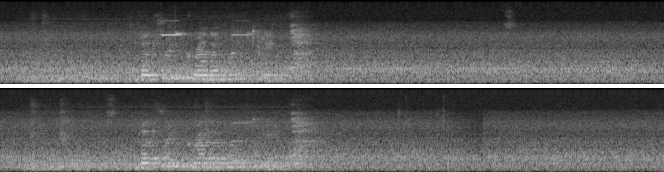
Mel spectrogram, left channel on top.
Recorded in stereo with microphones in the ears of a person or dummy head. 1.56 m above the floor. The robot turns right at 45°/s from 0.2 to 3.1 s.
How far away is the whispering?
About 2 m.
